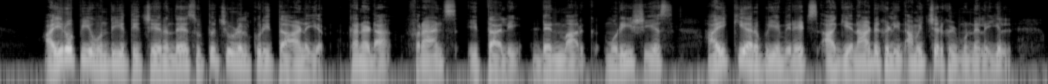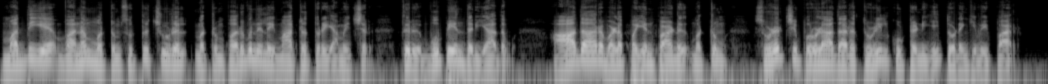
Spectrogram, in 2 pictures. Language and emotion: Tamil, neutral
